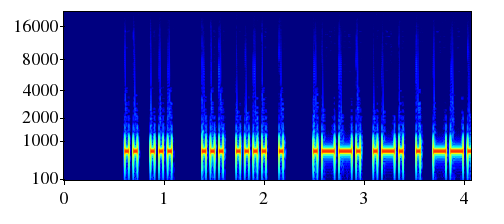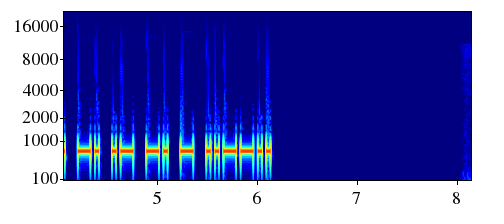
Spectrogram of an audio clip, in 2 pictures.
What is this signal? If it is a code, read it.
Morse code, heard as a keyed tone, about 28 wpm, 700 Hz. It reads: IS SHE PREGNANT?
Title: Sentences from Top 1000 Words - Review Part 6 - 28wpm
